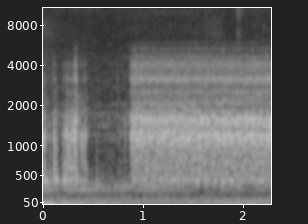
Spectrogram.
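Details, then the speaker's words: HAM International Multimode II CB radio, after swapping in a known-good VCO block: receiver quiet, then bursts into harsh steady hiss and crackle; intermittent receive fault returned, so VCO not the cause, C11 suspected but unconfirmed. "we're back on the test Point again now fault has reappeared"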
